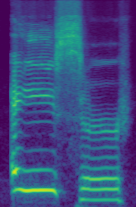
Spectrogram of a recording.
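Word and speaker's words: Æsir: Let me click A goddess Google said, 'A seer is pronounced A-sir. A-sir.'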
